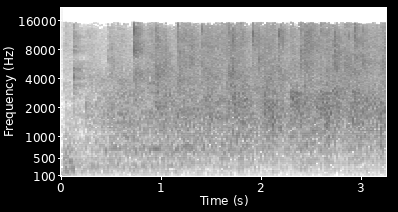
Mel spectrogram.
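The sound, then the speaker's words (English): Steady audience applause fills the whole stretch, a dense wash of many hands clapping at an even, moderately loud level with no voices standing out above it. “Uh, yes, you can applaud.”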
